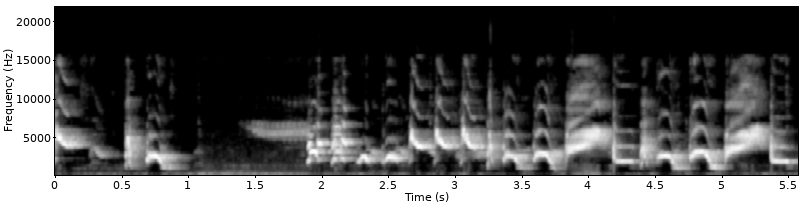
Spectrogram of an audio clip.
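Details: Javan pied starling (jalak suren) singing a full, varied song used as a training lure for other starlings; a long whistle, then a rapid run of loud slurred, rising and falling whistles and chattering notes.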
